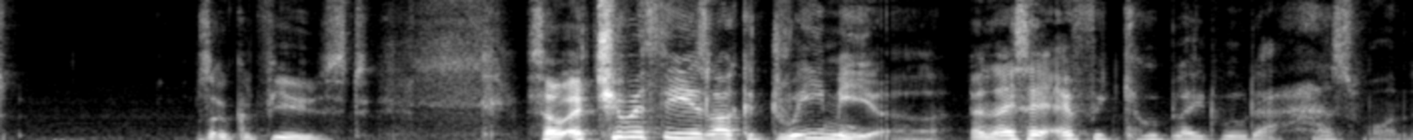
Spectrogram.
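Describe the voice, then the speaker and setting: A man giving casual, slangy live reaction commentary as a streamer, musing aloud as he watches game cutscenes. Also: a little high. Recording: game music behind the voice.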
